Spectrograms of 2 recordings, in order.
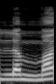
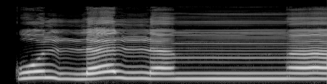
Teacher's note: ایک الف کے برابر کھینچیں گے، اور میم پر تشدید ہے غنہ بھی کریں گے، کل لما۔ اسی طرح کا آگے دیکھ لیجئے، لما، یہاں پر بھی لما نہیں کرنا، ایک الف کے برابر کھینچنا ہے، لما۔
